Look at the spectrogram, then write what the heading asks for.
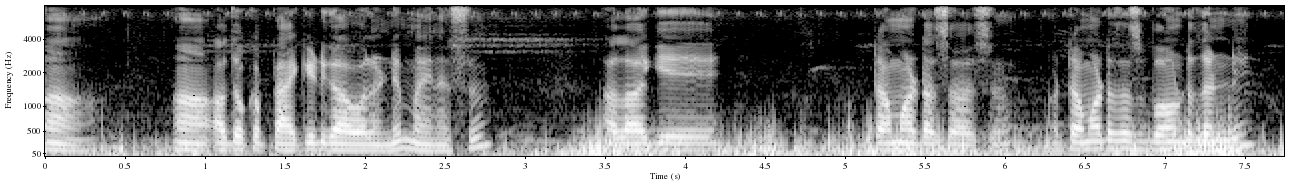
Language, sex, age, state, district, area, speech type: Telugu, male, 18-30, Andhra Pradesh, Bapatla, urban, spontaneous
